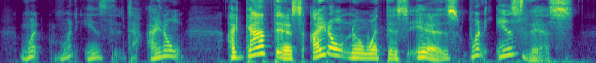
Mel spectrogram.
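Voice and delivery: high, baffled impression with wide-swinging pitch.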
